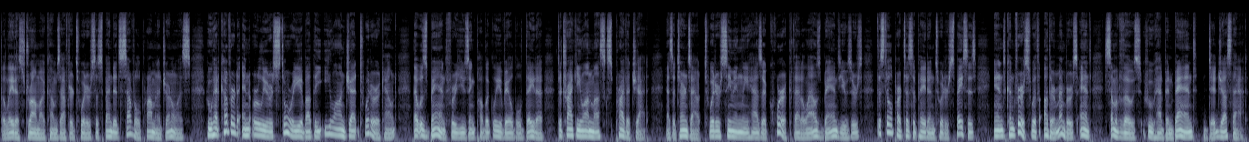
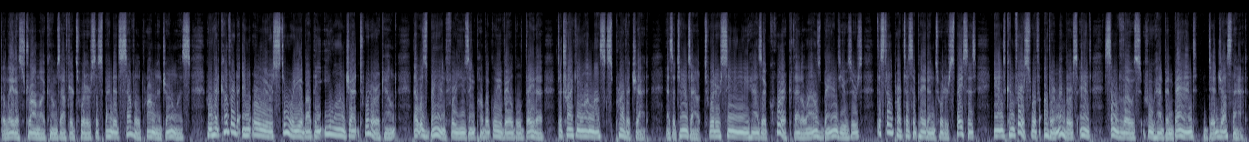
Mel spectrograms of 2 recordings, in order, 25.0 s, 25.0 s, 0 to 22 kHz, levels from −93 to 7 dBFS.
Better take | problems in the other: first | distortion; heavy; 8 dB below the speech

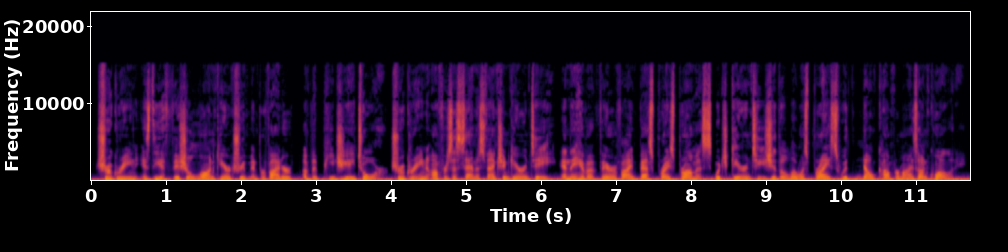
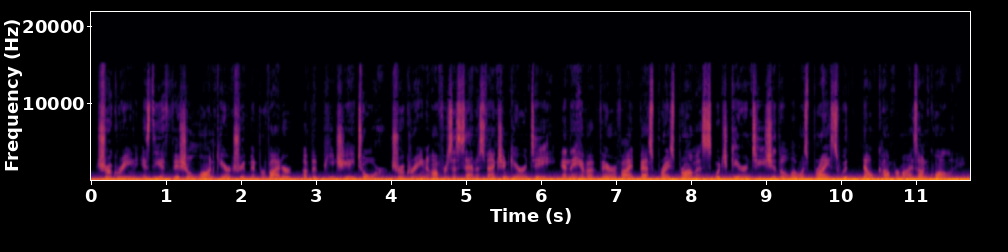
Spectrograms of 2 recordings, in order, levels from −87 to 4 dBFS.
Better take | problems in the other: first | low rumble; loud; throughout; 3 dB below the speech; faint in the first

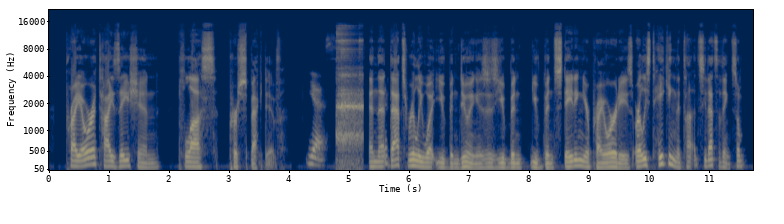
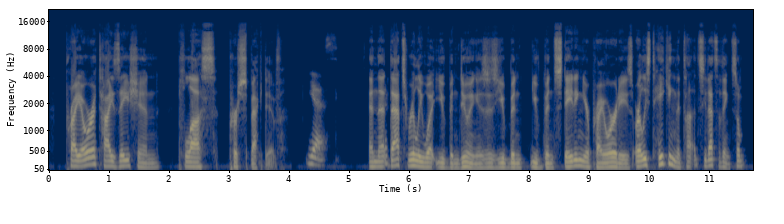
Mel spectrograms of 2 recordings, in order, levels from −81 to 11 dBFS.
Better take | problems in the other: second | clattering dishes; loud; at 5 s; peak 3 dB above the speech

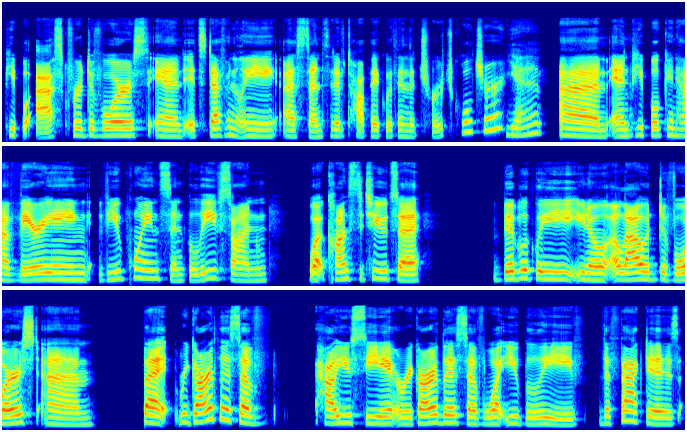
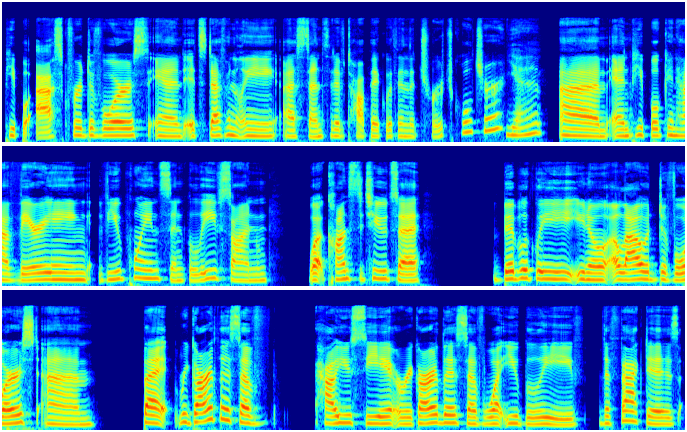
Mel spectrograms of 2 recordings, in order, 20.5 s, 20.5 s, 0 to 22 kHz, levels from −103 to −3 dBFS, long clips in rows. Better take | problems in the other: second | thin; very; fading below 500 Hz

